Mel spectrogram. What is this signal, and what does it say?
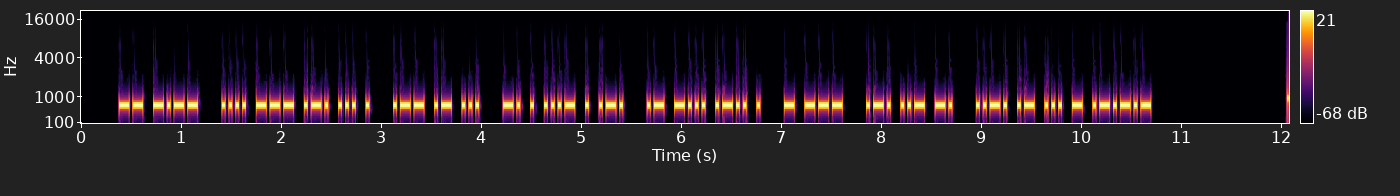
Morse code, heard as a keyed tone, about 34 wpm, 700 Hz. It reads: MY HORSE WAS NEVER ABLE TO RUN FAST.
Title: Sentences from Top 1000 Words - Review Part 2 - 35wpm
